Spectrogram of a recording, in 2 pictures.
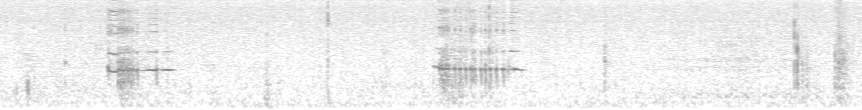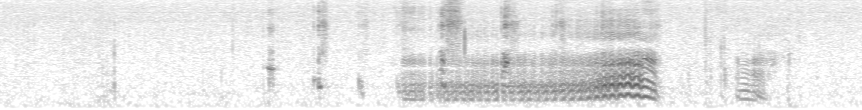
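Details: Five three-week-old blenheim Cavalier King Charles Spaniel puppies wrestle and play indoors in a home puppy pen. Scattered soft squeaks come first, then a longer rising and falling harmonic whine or yelp near the end.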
